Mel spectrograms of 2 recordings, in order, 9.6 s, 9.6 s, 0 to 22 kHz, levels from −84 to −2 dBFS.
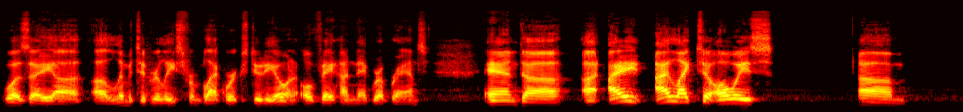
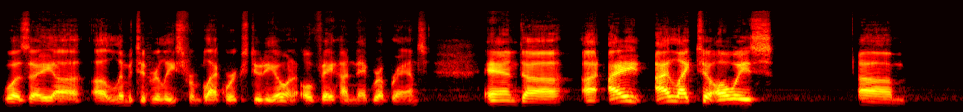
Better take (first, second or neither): neither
